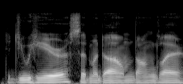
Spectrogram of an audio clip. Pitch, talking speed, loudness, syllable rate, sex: 95 Hz, 195 wpm, -17 LUFS, 5.2 syllables/s, male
